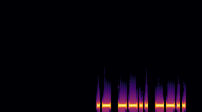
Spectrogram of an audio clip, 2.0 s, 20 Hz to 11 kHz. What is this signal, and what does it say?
Morse code, heard as a keyed tone, about 46 wpm, 700 Hz. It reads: AZZ
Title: USA Call Sign Postfixes - 3 Letters 45wpm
